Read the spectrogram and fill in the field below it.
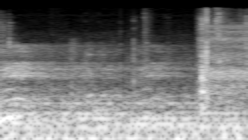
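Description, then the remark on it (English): A video game security door grinds shut with a steady, low mechanical rumble, then lands with a sharp, bright clank near the end. It's fairly loud. “Close the door.”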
